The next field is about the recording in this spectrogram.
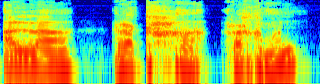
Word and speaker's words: Allah Rakha Rahman: To się pisze A.R.Rahman przez samocha. Wymawia się Allah Rakha Rahman.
